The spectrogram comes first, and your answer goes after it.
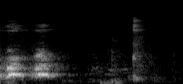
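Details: Pet dog indoors barking because a raccoon was on the porch: two quick, full-voiced barks in close succession, then near silence with a faint thump.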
